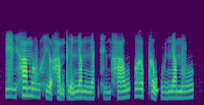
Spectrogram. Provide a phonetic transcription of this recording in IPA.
ɣi̤˨˩ha˧mɣṳ˨˩ hḭ˧˨ə̯ha̰˧˨m t̪ḭ˧˨ə̯ɲa˧mɲa˨˩k̚hi̤˨˩m ha˨˦w | ɣə˦˥p̚xə̰˧˨w ʔṳ˨˩ɲa˧mvu˨˦

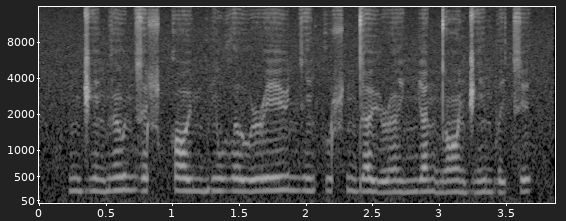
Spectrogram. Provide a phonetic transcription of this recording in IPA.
nd͡ʒẽɡə̃u̯nzəɬ kɔy̯mbĩwðɤu̯ ɹey̯ nzĩkuɬndɐy̯ ɹə̃i̯ɲɐ ndɔ̃ d͡ʒĩbəi̯t͡sɪ

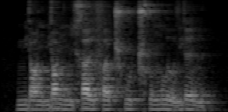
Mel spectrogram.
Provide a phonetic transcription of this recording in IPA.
mjɑ˨˩ŋmjɑ˥˩ŋn̪i˩ xa˥˩ɪ̯fä˧˥ʈ͡ʂʰu˧˥ ʈ͡ʂʰɤ˧˥ŋlɤ˨˩ljɛ˥˩n

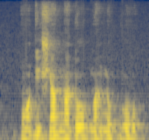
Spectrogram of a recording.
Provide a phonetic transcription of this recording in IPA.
pɔ̃˨ɗi˦ʃã˧ ŋã˦ɗoː˦ bã˨no˧ɓo˧

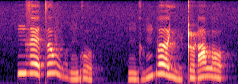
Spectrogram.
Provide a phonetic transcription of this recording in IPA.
nzɛ˥˧tə˥vɔ̤˧˩ŋɡʊ˧˩ | ŋɡə̤˩˧ mbɜ˥˧lʲɛ̤˩˧ ʈʊ˧ɽa˥ lˠʊ˥˧

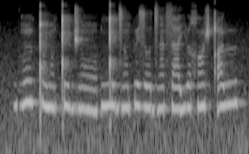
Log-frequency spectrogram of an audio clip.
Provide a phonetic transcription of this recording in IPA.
ɡʱõ ǃõjõǃɨ d͡ʒõ | ŋ͡ǃɨd͡zõpʏ zod͡zãsa jɯχɔ̃ʃ qʼɯ

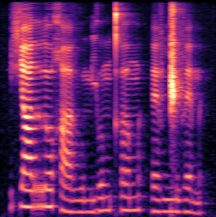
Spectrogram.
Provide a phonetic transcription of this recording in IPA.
çaː˦ro˦χaː˨v u˨mjʊː˧m kʰʌ˦m | ɛ˨vŋ͡ǁy˨vɛ˨m

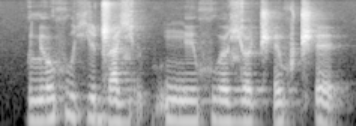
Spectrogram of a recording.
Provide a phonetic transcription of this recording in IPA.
lʲɔxʷœ çiɖ͡ʐaʑɛ̰ kʷḭmŋe xʷœʑœ t͡ʃʼɛxʷt͡ʃʼɛ

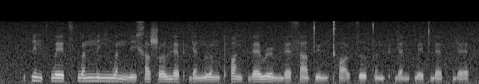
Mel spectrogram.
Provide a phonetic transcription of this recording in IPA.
pi˥˧npʰwe˥˩ɪ̯t͡sʰwə˥n mi˥ŋn̪wə˥˩n n̪i˧˥xä˥˩ʂɤ˥ lɥɛ˥˩pʰjɛ˧˥nlʊ˧˥ŋpʰɑ˥˩ŋ pɥɛ˥ ɻɻ̩˥˩ mɥɛ˧˥ sä˧˥t̪y˧˥nkʰɑ̰˨˩ʊ̯t͡sɹ̩˥˩ t̪ə˧˥npʰjɛ̰˨˩nfwe˦ɪ̯ t̪ɥɛ˧˥pʰjɛ˧˥

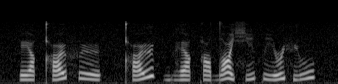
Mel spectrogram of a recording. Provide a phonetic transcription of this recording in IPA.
e˩qʰʏ˩˥fʏ˧˩ | qʰʏ˩˥ | bʱɛ˩qɪ˩ dˤɛ˩˧˩ çi˩˥pi˨˩˦ɹfʲu˩˥

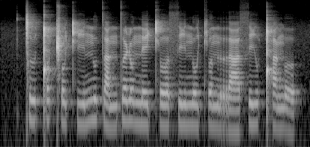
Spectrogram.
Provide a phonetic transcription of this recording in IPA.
ǀɯ ǃɤǁocʰi nutan tɤɳone cʰɤ sino cʰɤnra siu̯ǃʰaŋɤ

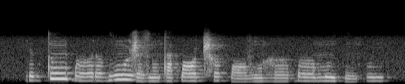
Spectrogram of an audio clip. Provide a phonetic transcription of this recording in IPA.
ɾɨ˨ɡtũː˥ɓɤː˨ɾɤ˨ ɡũː˥ʐə˩ zũ˨ta˨k͡pɔː˦ ʈ͡ʂʰɤ˦k͡pɔː˩vũ˨ ɦɤː˨ ɓɤː˦mũ˦ɡk͡pĩ˩kʷi˥

